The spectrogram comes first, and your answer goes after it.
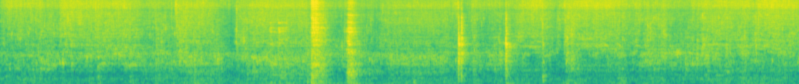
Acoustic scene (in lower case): kitchen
